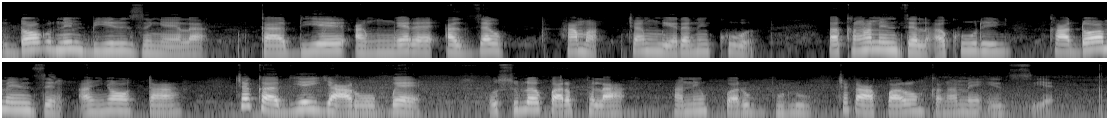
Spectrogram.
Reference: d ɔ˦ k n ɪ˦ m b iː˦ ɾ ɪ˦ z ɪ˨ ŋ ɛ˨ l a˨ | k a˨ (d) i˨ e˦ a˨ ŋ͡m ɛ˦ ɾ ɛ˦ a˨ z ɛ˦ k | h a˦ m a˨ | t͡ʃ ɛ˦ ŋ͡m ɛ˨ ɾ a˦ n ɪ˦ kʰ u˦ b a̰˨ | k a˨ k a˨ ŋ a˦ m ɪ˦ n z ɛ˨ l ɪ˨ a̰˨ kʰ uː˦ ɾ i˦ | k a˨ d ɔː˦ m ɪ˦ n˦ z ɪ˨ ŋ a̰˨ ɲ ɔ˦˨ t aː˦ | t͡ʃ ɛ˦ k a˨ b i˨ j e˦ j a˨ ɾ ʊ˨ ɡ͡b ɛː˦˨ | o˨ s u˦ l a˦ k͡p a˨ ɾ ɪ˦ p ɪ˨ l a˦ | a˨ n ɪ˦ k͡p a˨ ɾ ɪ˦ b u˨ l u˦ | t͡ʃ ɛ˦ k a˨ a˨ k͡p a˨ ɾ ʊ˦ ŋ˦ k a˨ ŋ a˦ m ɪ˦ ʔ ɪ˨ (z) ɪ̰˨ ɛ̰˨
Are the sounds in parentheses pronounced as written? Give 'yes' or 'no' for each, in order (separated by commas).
no, yes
